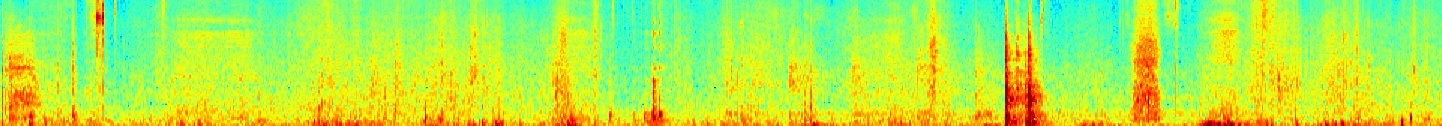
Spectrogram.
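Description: A stone is set down on a beehive's sheet-metal roof, giving a sharp knock about a second in. Then come scattered footsteps, rustling and handling knocks, with the loudest thumps about ten seconds in.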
